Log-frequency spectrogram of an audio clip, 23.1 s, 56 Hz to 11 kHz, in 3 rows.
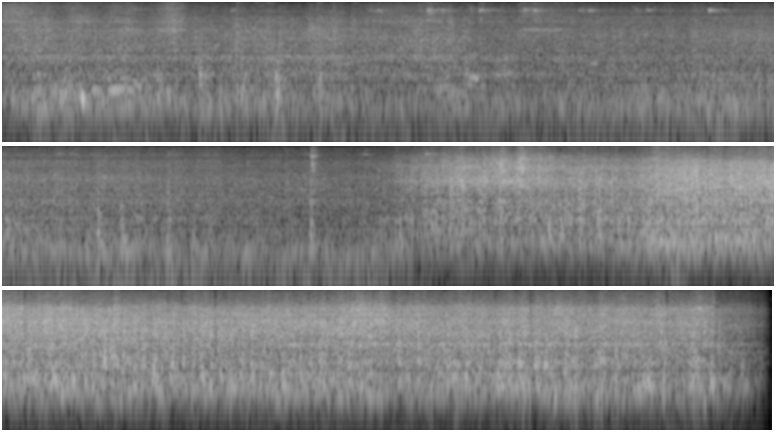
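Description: Rehman Baba 47Up train running at night toward Khanpur station, a continuous rumble with clickety-clack wheel beats and squealing, growing louder and denser about halfway through.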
